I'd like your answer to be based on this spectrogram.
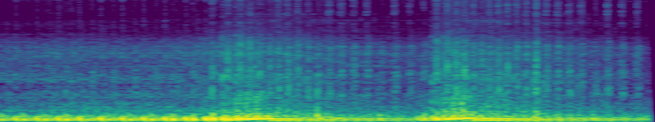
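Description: A motorcycle engine idles with a steady, rough low rumble and light mechanical clatter, close and loud, with no talking.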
